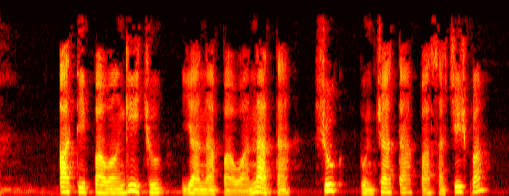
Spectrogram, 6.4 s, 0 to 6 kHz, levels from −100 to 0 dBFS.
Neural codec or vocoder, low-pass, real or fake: none; 5.4 kHz; real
